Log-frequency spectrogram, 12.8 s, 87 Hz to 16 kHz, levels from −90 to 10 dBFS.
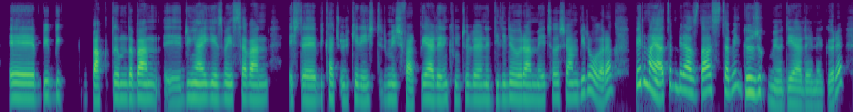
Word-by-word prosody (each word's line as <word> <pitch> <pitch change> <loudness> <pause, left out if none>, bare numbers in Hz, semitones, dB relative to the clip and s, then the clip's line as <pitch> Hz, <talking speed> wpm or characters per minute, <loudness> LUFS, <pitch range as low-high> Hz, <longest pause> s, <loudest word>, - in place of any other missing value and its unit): eee, 170 -1 +4
bir 185 -1 -3
bir 190 0 -5 0.4
baktığımda 165 +2 +2
ben, 170 -2 +6
eee, 145 +2 -7
dünyayı 170 -1 +2
gezmeyi 165 0 -2
seven, 160 -1 +1 0.3
işte, 150 0 0
birkaç 170 0 -5
ülke 155 +1 -7
değiştirmiş, 155 +2 -5
farklı 135 +4 -2
yerlerin 160 -1 +3
kültürlerini, 160 -1 -6
dilini 165 +1 -5
öğrenmeye 160 -1 0
çalışan 175 +1 -4
biri 215 +4 -3
olarak 225 - -1 0.3
benim 335 +1 +2
hayatım, 275 - +4
biraz 225 -5 +3
daha 230 +4 +5
stabil 245 +2 -3
gözükmüyor 215 - -1
diğerlerine 125 -3 -3
göre 295 - -3
165 Hz, 135 wpm, -24 LUFS, 155-175 Hz, 0.4 s, ben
